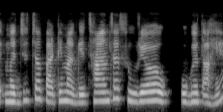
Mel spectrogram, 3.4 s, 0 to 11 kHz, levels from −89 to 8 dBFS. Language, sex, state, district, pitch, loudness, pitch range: Marathi, female, Maharashtra, Dhule, 225 Hz, -22 LUFS, 215-235 Hz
